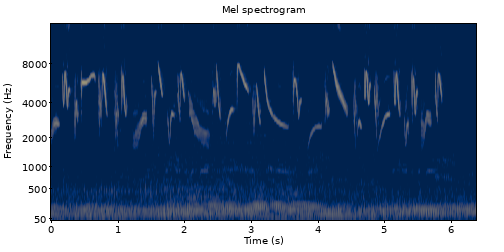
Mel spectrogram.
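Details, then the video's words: Rolling ngerol song of a yellow-fronted canary, meant for tutoring other birds: an unbroken stream of bright, high whistles, many sweeping down or curling upward, delivered quickly and evenly over a faint low background hum. "Suara Burung Sanger EDEL SANGER NGEROL Ampuh untuk pancingan sanger cepat ngerol gacor"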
